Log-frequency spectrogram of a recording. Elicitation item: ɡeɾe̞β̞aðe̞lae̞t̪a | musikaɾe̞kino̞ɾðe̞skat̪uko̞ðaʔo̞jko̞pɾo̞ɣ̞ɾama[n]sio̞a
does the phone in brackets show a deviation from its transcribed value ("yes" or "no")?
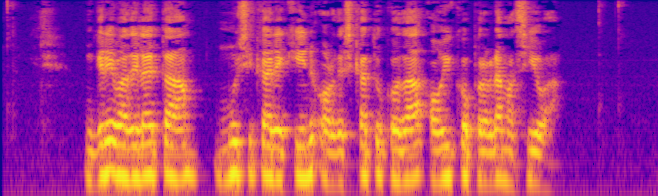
yes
